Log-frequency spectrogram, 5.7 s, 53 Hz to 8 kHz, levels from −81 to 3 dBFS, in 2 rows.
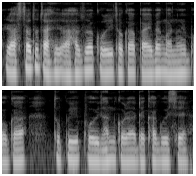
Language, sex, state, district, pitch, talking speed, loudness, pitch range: Assamese, male, Assam, Sonitpur, 120 Hz, 135 wpm, -21 LUFS, 115-125 Hz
